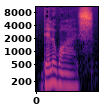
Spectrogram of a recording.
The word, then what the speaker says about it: Dale of Walls: This title poem of the collection is set in the uninhabited western edge of Shetland, near Dale of Walls, pronounced Delawise.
